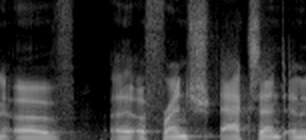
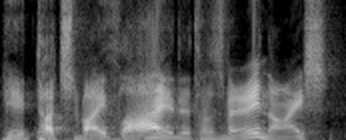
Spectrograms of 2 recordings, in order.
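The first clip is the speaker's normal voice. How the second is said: loud, drawn-out mock German-Russian accent; bad German accent; 3 semitones higher, 5 dB louder, slower than usual. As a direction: put on a terrible, aggressive German accent for an audiobook read. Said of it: "If it's like Russian or a German chick".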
